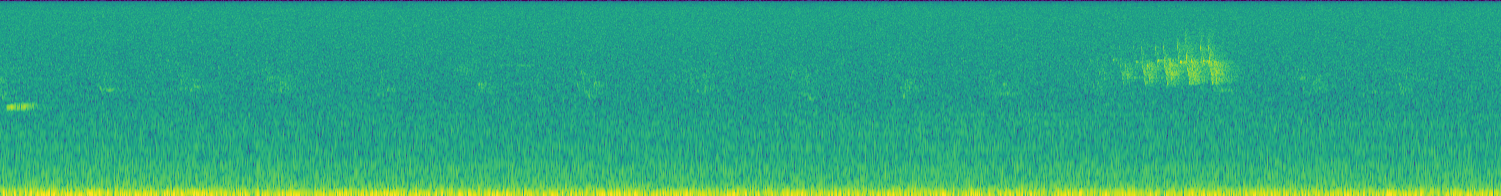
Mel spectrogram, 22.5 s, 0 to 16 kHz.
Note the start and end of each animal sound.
0.0s-0.7s: Blue Jay (Cyanocitta cristata)
0.0s-22.5s: Red-eyed Vireo (Vireo olivaceus)
7.3s-8.0s: Black-throated Green Warbler (Setophaga virens)
16.4s-18.6s: Ovenbird (Seiurus aurocapilla)

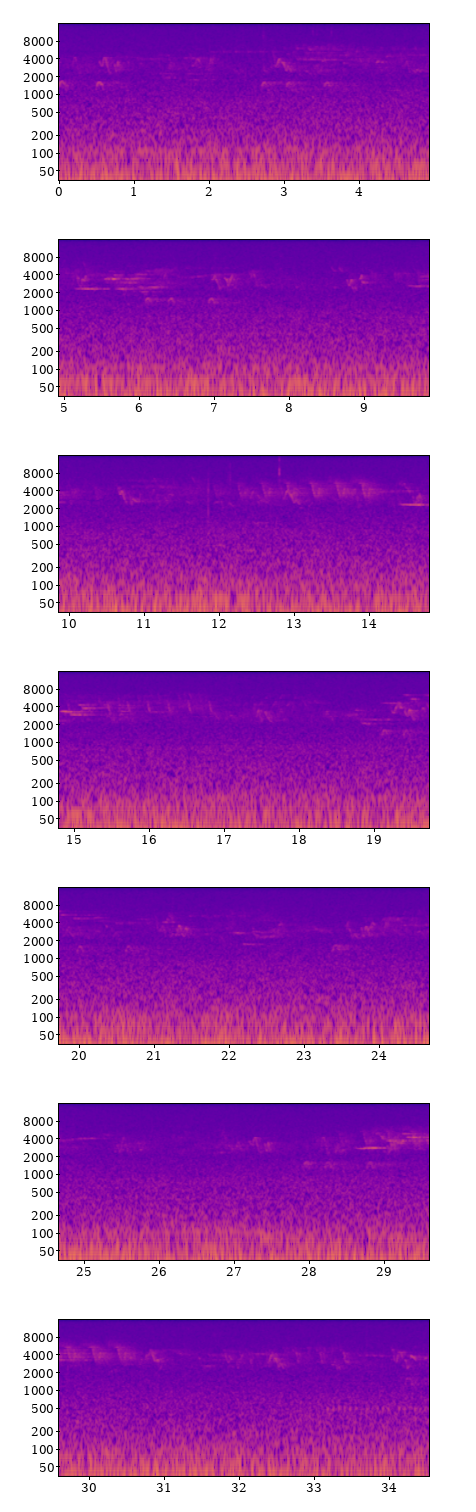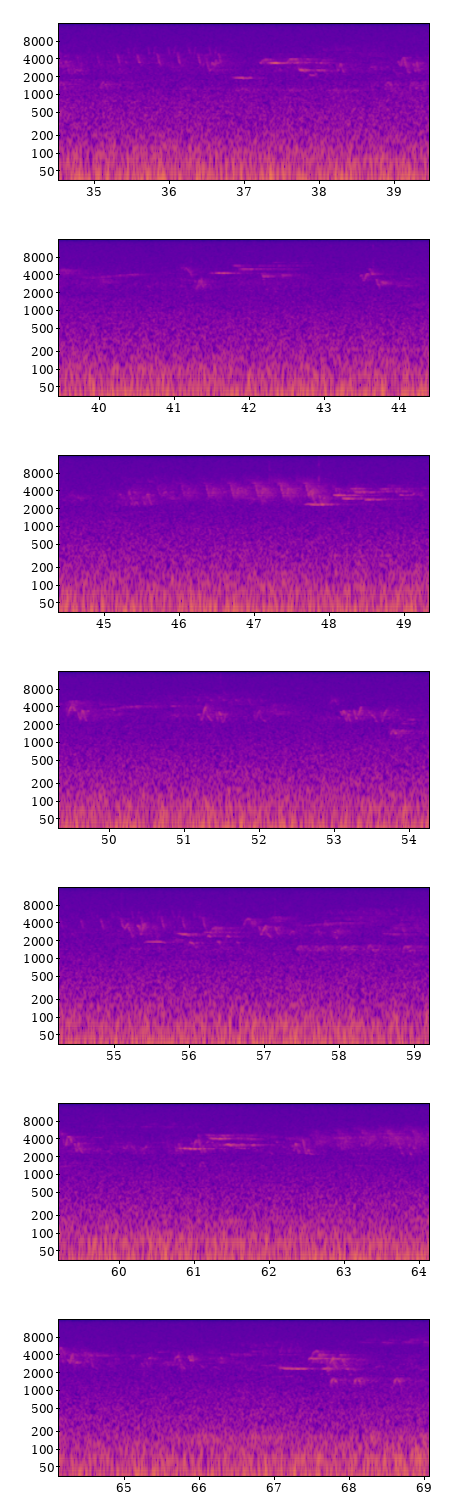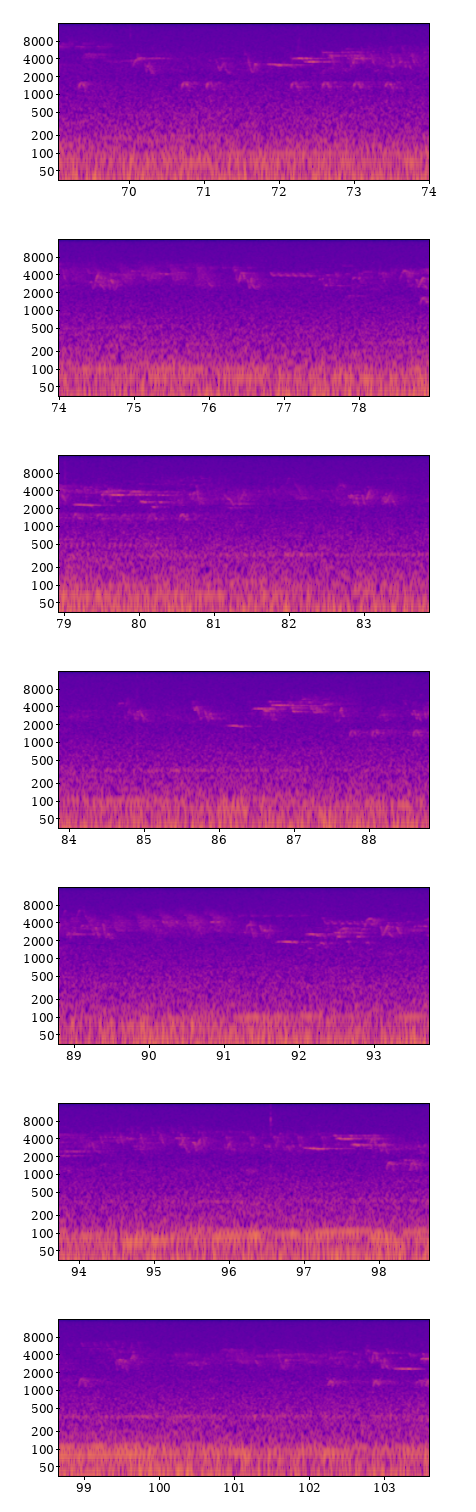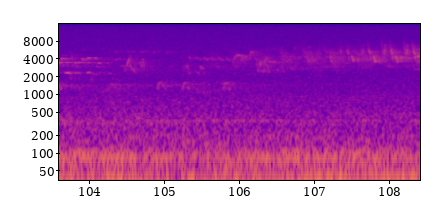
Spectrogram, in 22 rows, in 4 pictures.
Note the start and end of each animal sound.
0.0s-3.2s: Red-eyed Vireo (Vireo olivaceus)
0.0s-3.8s: American Crow (Corvus brachyrhynchos)
1.6s-5.4s: Winter Wren (Troglodytes hiemalis)
4.1s-62.8s: Red-eyed Vireo (Vireo olivaceus)
5.1s-6.4s: Hermit Thrush (Catharus guttatus)
6.1s-7.7s: Eastern Wood-Pewee (Contopus virens)
9.4s-10.4s: Wood Thrush (Hylocichla mustelina)
12.0s-14.3s: Ovenbird (Seiurus aurocapilla)
14.5s-15.5s: Hermit Thrush (Catharus guttatus)
15.2s-17.0s: Ovenbird (Seiurus aurocapilla)
18.7s-19.1s: Wood Thrush (Hylocichla mustelina)
19.1s-20.4s: Hermit Thrush (Catharus guttatus)
21.9s-22.7s: Wood Thrush (Hylocichla mustelina)
23.9s-25.4s: Eastern Wood-Pewee (Contopus virens)
28.4s-29.6s: Hermit Thrush (Catharus guttatus)
28.7s-30.7s: Ovenbird (Seiurus aurocapilla)
30.9s-31.8s: Eastern Wood-Pewee (Contopus virens)
31.8s-33.6s: Ovenbird (Seiurus aurocapilla)
33.3s-35.4s: Winter Wren (Troglodytes hiemalis)
35.0s-36.8s: Ovenbird (Seiurus aurocapilla)
36.8s-38.2s: Hermit Thrush (Catharus guttatus)
39.5s-40.7s: Eastern Wood-Pewee (Contopus virens)
41.4s-42.9s: Hermit Thrush (Catharus guttatus)
45.0s-47.9s: Ovenbird (Seiurus aurocapilla)
47.9s-49.2s: Hermit Thrush (Catharus guttatus)
49.4s-50.6s: Eastern Wood-Pewee (Contopus virens)
53.7s-54.3s: American Crow (Corvus brachyrhynchos)
54.1s-56.4s: Ovenbird (Seiurus aurocapilla)
55.3s-56.3s: Hermit Thrush (Catharus guttatus)
56.5s-58.4s: Eastern Wood-Pewee (Contopus virens)
57.5s-59.2s: American Crow (Corvus brachyrhynchos)
60.6s-62.0s: Hermit Thrush (Catharus guttatus)
62.3s-64.3s: Ovenbird (Seiurus aurocapilla)
64.0s-108.4s: Red-eyed Vireo (Vireo olivaceus)
67.0s-68.2s: Hermit Thrush (Catharus guttatus)
67.6s-73.8s: American Crow (Corvus brachyrhynchos)
68.1s-69.9s: Black-and-white Warbler (Mniotilta varia)
69.2s-70.7s: Eastern Wood-Pewee (Contopus virens)
71.7s-73.1s: Hermit Thrush (Catharus guttatus)
72.9s-74.3s: Chestnut-sided Warbler (Setophaga pensylvanica)
74.5s-76.2s: Ovenbird (Seiurus aurocapilla)
76.0s-80.9s: Winter Wren (Troglodytes hiemalis)
79.1s-80.6s: Hermit Thrush (Catharus guttatus)
85.9s-87.6s: Hermit Thrush (Catharus guttatus)
87.7s-88.8s: American Crow (Corvus brachyrhynchos)
88.3s-89.3s: Chestnut-sided Warbler (Setophaga pensylvanica)
89.4s-91.3s: Ovenbird (Seiurus aurocapilla)
91.2s-96.4s: Winter Wren (Troglodytes hiemalis)
91.6s-93.0s: Hermit Thrush (Catharus guttatus)
93.5s-94.2s: Wood Thrush (Hylocichla mustelina)
95.1s-96.6s: Ovenbird (Seiurus aurocapilla)
96.9s-98.2s: Hermit Thrush (Catharus guttatus)
98.0s-99.1s: American Crow (Corvus brachyrhynchos)
98.6s-99.9s: Chestnut-sided Warbler (Setophaga pensylvanica)
100.7s-102.3s: Eastern Wood-Pewee (Contopus virens)
102.1s-105.9s: American Crow (Corvus brachyrhynchos)
103.0s-104.4s: Hermit Thrush (Catharus guttatus)
104.2s-106.6s: Winter Wren (Troglodytes hiemalis)
106.5s-108.4s: Ovenbird (Seiurus aurocapilla)

